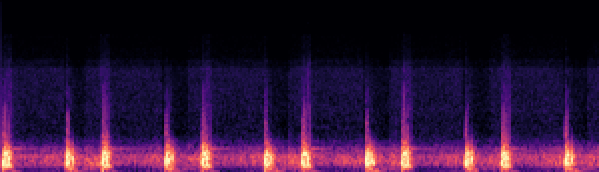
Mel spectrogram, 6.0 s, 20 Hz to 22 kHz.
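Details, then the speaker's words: Second heart sound (S2), heard with the stethoscope diaphragm and loudest at the aortic and pulmonary areas: regular paired heart sounds at about 60 beats a minute, with a crisp second sound in each cycle. "a continuación escucharemos el segundo ruido cardíaco que tiene mayor intensidad en los focos aórtico y pulmonar y se escucha también con el diafragma del estetoscopio"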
